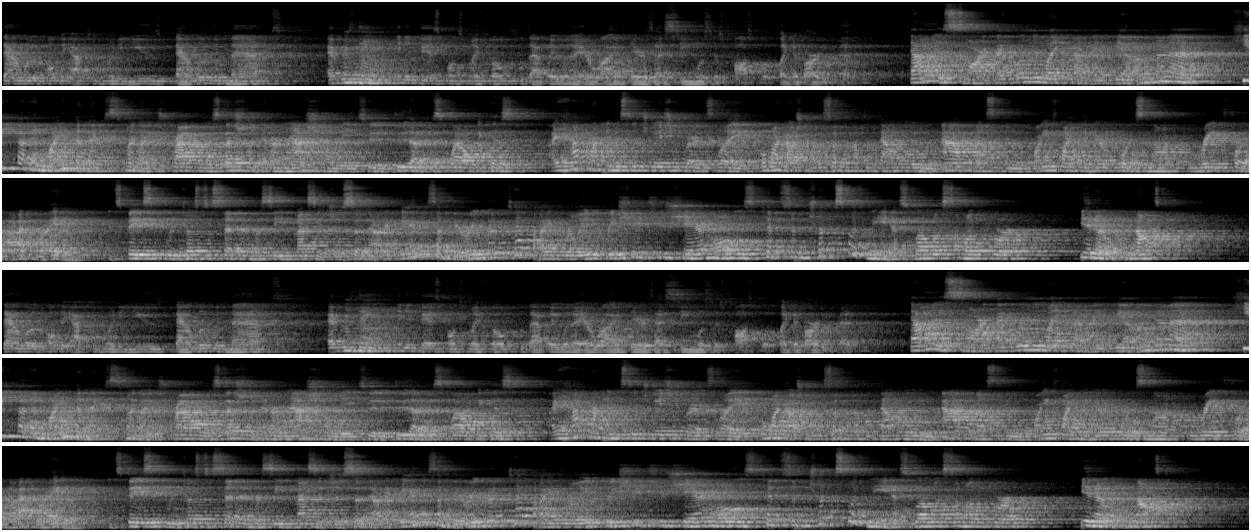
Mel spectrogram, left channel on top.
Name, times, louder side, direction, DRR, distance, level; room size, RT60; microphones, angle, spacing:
voice 1, 0.0-2.8 3.2-8.5 25.5-25.7, right 1 dB, 80° left, -5 dB, 1.6 m, -30 dB
voice 2, 3.4-3.8 9.1-11.9 12.3-17.6 17.9-25.6 26.2-35.1 35.7-36.5, equal, 35° left, -6 dB, 1.5 m, -23 dB
13.0 x 7.9 x 3.4 m, 2.1 s
head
